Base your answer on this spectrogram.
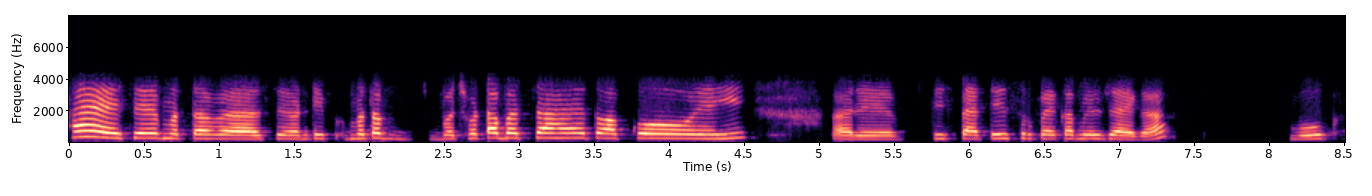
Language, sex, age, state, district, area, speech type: Hindi, female, 30-45, Uttar Pradesh, Bhadohi, rural, conversation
